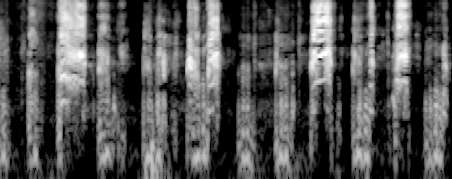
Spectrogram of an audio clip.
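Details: Young wild boar piglet in its first stage of growth, giving harsh, noisy squealing screams in short bursts separated by brief pauses, some bursts louder and shriller than others.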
